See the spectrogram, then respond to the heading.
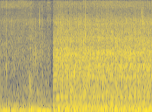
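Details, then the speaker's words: Maruti Suzuki Eeco gearbox while running; low hum turns into a loud, rough growl that lessens when the clutch is pressed; noise in all gears except third, so worn gearbox bearings rather than only the clutch release bearing. "अभी आपको यहां पर clear आवाज सुनाता हूं मैं जब clutch press करते हैं तो आवाज कम हो जाता है"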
